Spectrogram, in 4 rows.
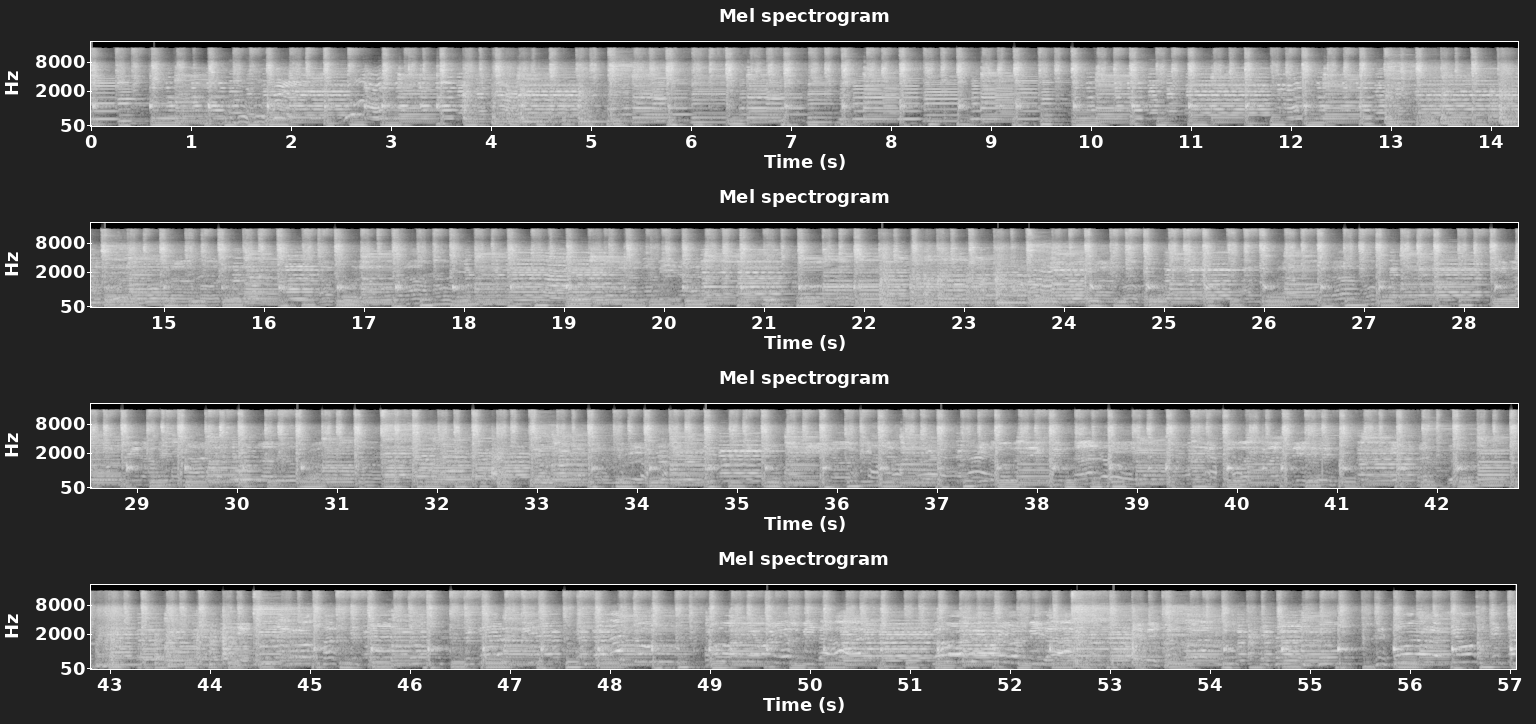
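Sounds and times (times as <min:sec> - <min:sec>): bass line: 0:00.0 - 0:57.0
electronic keyboards: 0:00.0 - 0:57.0
steady dance beat: 0:01.2 - 0:03.4, 0:42.2 - 0:44.8.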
